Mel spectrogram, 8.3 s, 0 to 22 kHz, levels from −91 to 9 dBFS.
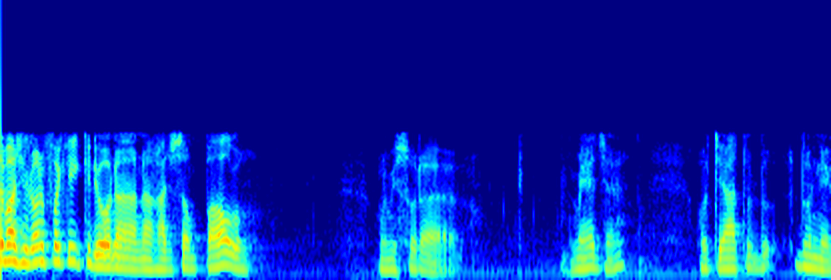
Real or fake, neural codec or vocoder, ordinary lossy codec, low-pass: real; none; none; 3.6 kHz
